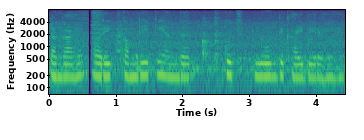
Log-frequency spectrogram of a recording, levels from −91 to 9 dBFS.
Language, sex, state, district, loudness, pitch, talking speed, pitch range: Hindi, female, Uttar Pradesh, Varanasi, -16 LUFS, 195 Hz, 175 wpm, 190-205 Hz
